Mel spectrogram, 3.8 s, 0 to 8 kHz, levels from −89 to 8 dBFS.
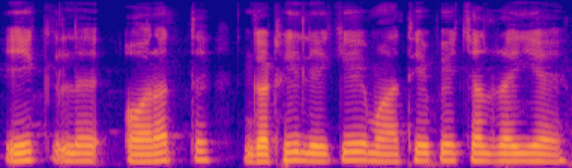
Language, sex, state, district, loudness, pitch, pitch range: Hindi, male, Jharkhand, Ranchi, -18 LUFS, 140 Hz, 135-145 Hz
